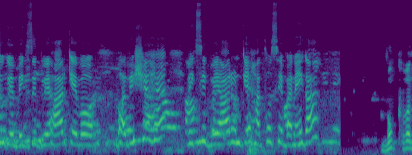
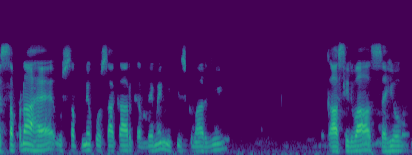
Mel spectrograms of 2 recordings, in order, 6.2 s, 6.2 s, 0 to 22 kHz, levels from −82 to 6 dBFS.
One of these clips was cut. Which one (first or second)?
first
